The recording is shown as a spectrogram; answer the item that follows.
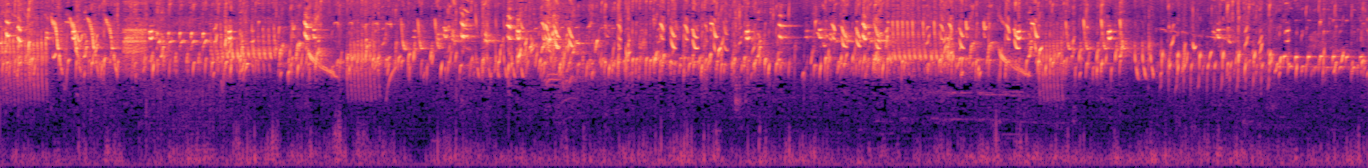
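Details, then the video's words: Many European goldfinches twittering together, calls described as stimulating males to sing: long, unbroken high-pitched chatter of chirps and trills, over soft low fluttering or rustling. "بتبتة جماعية رهيبة لتحفيز الحسون على التغريد والهيجان"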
